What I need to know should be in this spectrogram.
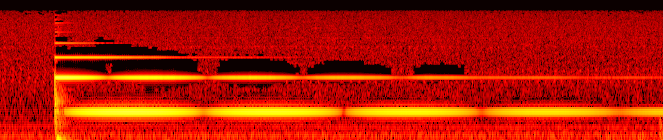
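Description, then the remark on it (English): A single bell is struck once and left to ring, its clear tone sustaining for several seconds with a slow, wavering pulse as it gradually fades. No voices, just the bell alone. “and I'll ring the bell.”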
